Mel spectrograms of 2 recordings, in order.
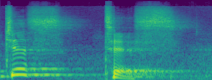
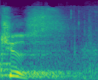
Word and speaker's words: justice: Same thing, justice. Not juice. Justice.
